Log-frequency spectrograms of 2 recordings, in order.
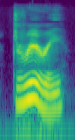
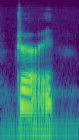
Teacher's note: Focus on that long E sound in the first syllable.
